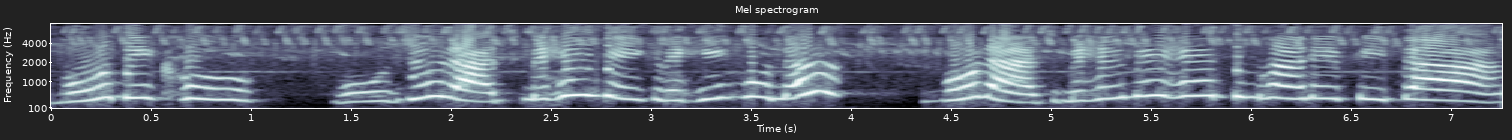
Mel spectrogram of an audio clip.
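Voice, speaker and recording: A woman speaks fairly slowly in a cartoonish character voice with an extremely high pitch. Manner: calm, knowing.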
